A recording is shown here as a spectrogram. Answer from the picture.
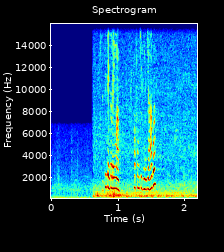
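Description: A bird calls twice, two short high calls about half a second apart, each dipping and then rising in pitch, over a steady hiss.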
